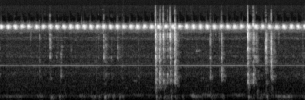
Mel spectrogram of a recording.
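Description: Typing on a computer keyboard: scattered keystrokes, with a quick run of several about three seconds in and another about five seconds in. Under it runs a steady, high-pitched chirping pulse, about eight pulses a second.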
